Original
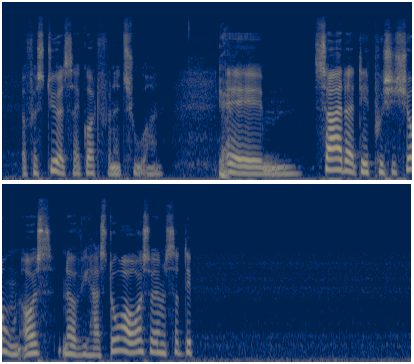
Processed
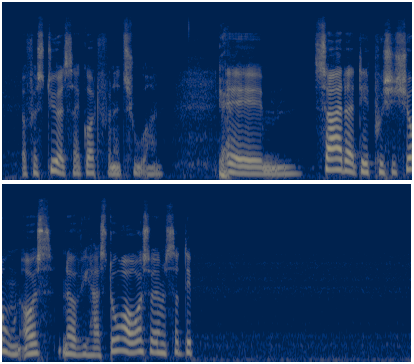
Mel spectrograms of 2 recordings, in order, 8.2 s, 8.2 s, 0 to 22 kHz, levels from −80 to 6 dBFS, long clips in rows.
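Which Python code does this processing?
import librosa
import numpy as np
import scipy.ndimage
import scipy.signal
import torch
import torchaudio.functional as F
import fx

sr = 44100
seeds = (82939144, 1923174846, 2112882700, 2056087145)

y = scipy.signal.sosfilt(scipy.signal.butter(2, 52.0, 'highpass', fs=sr, output='sos'), x)
y = y * librosa.db_to_amplitude(-3.0)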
